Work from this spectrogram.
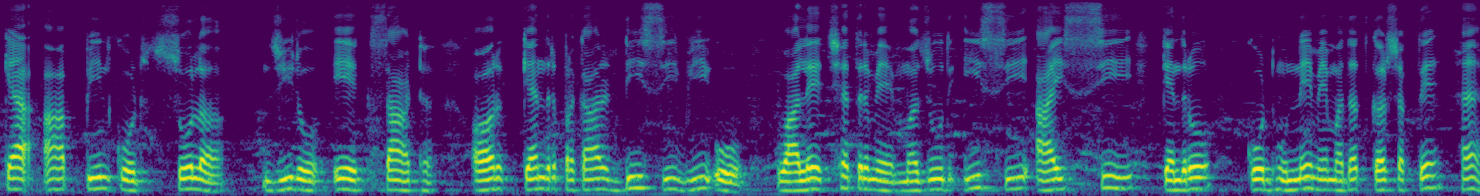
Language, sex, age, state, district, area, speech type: Hindi, male, 18-30, Bihar, Muzaffarpur, rural, read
